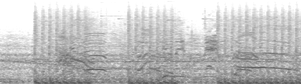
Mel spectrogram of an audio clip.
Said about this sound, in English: Hey, machine gun.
